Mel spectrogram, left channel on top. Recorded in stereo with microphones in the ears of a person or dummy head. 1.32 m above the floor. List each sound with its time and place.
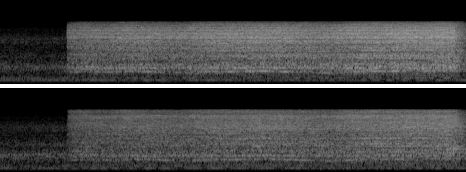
0.7 s hammering: 45° left (ahead or behind), 1.7 m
